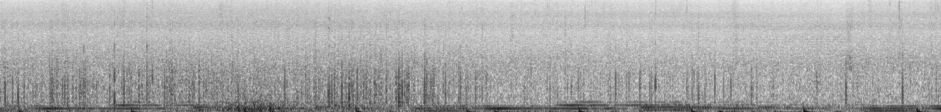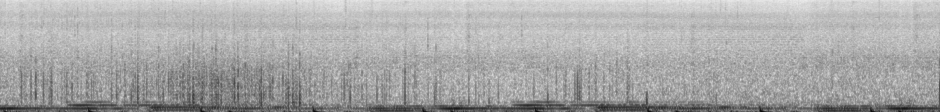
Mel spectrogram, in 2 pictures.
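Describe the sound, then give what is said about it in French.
Rain showers growing heavier and denser patter and hiss on a surface, continuous with scattered sharper drops, while low sustained tones drift underneath. No one speaks. “Je marche, traversé par des ondées de plus en plus pressantes ou denses.”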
